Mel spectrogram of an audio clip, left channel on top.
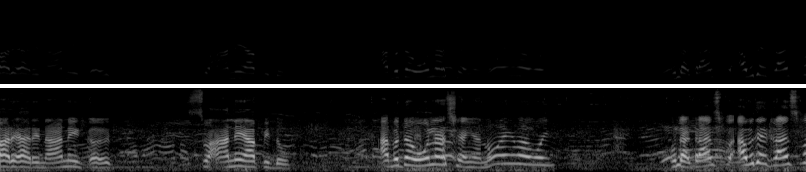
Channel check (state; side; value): quieter; left; 38.9 dB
